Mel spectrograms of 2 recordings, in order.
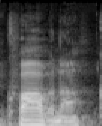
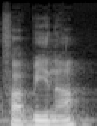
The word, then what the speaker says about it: Kwabena: Ich kann den Namen nicht aussprechen. Wie heißt der? – Kwavna. – Kwavna. – Auf Deutsch würde man sagen Kwabena.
